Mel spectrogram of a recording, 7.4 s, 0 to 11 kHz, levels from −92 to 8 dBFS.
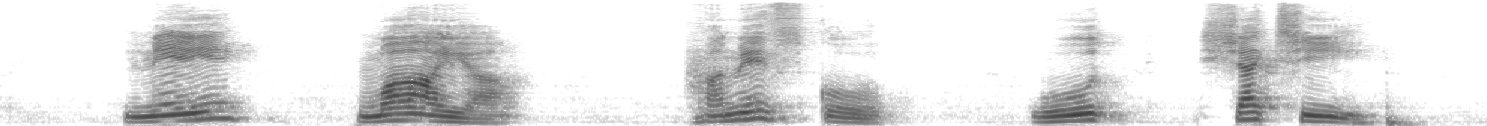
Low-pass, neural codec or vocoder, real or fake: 9.9 kHz; codec, 44.1 kHz, 1.7 kbps, Pupu-Codec; fake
